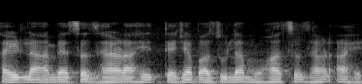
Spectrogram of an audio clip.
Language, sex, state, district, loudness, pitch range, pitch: Marathi, male, Maharashtra, Gondia, -17 LUFS, 105-115 Hz, 110 Hz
